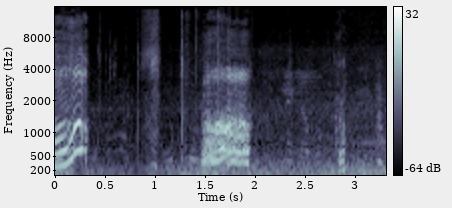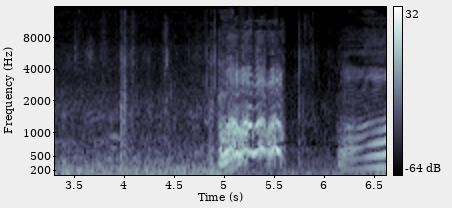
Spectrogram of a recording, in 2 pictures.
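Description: A goat gives loud, wavering bleats in short bursts, separated by quiet pauses.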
